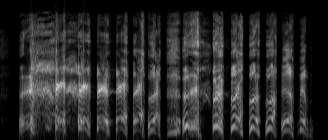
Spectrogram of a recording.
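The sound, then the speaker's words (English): Coughing fit from someone who has just choked on a drink: many rapid, voiced, harsh coughs come in a steady, chopped run, loud and close together, with no talk between them. “You see, pardon me, excuse me. I almost choked on my drink over here.”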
